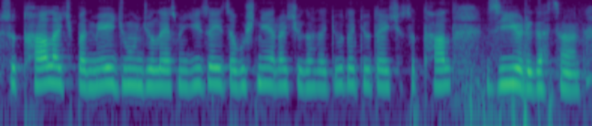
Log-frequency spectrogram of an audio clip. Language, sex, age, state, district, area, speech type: Kashmiri, female, 30-45, Jammu and Kashmir, Bandipora, rural, spontaneous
